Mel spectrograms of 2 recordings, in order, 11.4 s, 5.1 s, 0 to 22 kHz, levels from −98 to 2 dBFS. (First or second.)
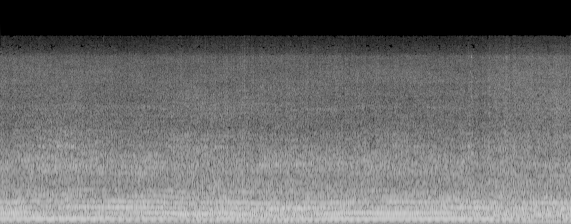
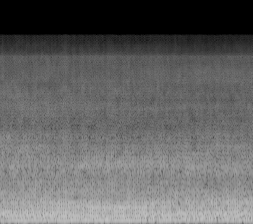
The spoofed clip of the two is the second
